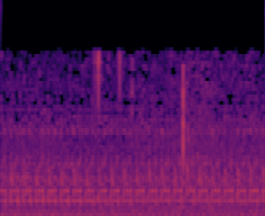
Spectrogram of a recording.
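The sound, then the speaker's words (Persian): A minibus engine on a road by a cabin gives a steady, dense rumble. The idling hum stays even and loud throughout, with faint higher squeaks now and then. “یه مینیبوس در جاده به کلبه نزدیک میشه. مینیبوس توقف میکنه.”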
